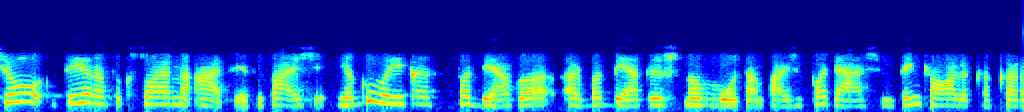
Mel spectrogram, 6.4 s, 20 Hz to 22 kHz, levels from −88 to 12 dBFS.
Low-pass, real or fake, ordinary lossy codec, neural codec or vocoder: 7.2 kHz; real; MP3, 32 kbps; none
